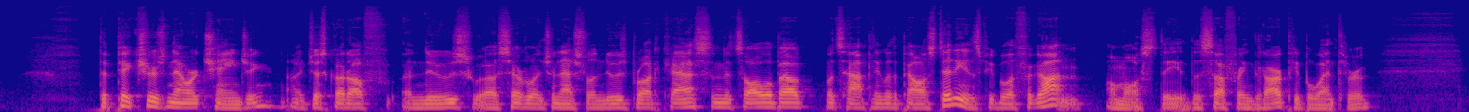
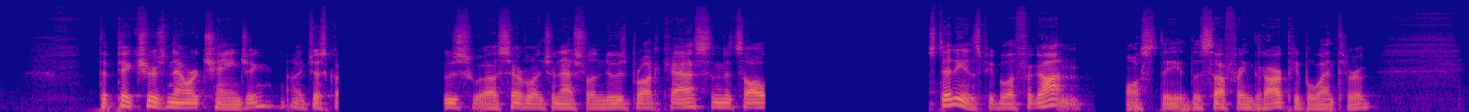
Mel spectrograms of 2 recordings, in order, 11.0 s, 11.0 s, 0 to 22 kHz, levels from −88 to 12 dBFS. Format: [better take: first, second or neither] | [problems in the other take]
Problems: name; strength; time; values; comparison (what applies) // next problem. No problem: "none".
first | audio cutting out; at 2.5 s for 1 s, at 5.5 s for 1 s and at 8 s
